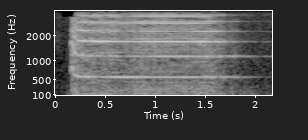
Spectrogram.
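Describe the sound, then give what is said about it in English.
A single loud air horn blast sounds alone, a sustained, brassy tone holding steady for about a second and a half before cutting off, leaving a brief tail. “Let me hit the air horn on the show here.”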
